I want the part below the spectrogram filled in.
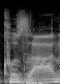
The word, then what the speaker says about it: Kozarth: Und ihr könnt die Musik von Cosar natürlich da auschecken, wo ihr eure Musik konsumiert. Das wird ein bisschen anders geschrieben als gesprochen. K-O-Z-A-R-T-H. Also ausgesprochen mit einem härteren S und Z lautmäßig. Und Junes wird geschrieben J-U-N-Z.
